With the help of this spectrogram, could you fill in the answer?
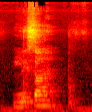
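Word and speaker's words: listen: फिर आगे देखो साइलेंट है टी, टी को किस प्रकार साइलेंट किया गया है, जैसे ऑफेन, ब्रिशल, बशल, बचर, ये बुचर बोल दो इसको, काश्ल, Christmas, फाशन, ग्लिशन, हशल, लिसन, रशल, scratch, सोफेन, watch, we shall और विच।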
